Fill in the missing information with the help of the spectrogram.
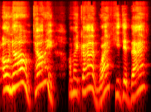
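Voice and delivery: high, animated shock at the gossip; engaged best friend. Shown as a demonstration. Listener to best friend sharing news, eagerly engaged. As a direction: gasp along with your friend's news. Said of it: "let them know that you're hearing".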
